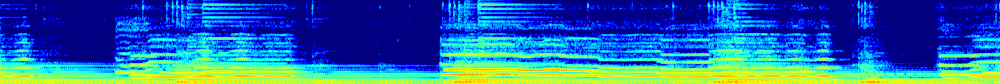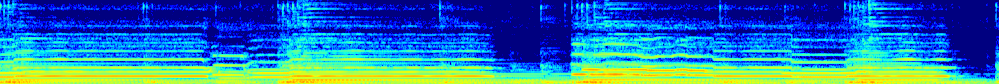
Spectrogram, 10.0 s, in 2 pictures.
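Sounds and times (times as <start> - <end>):
live music mix without drums: 0.0 - 9.9.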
